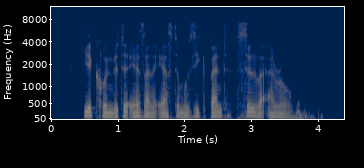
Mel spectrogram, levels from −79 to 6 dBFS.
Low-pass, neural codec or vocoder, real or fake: 7.2 kHz; codec, 16 kHz, 8 kbps, FunCodec, trained on Chinese and English, 25 frames a second; fake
